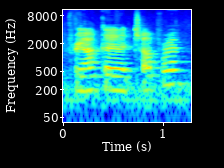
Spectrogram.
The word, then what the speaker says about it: Priyanka Chopra: I don't want to pronounce it wrong, but Priyanka Chopra?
